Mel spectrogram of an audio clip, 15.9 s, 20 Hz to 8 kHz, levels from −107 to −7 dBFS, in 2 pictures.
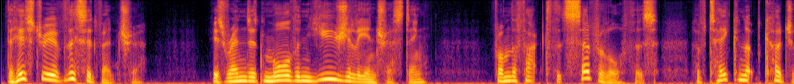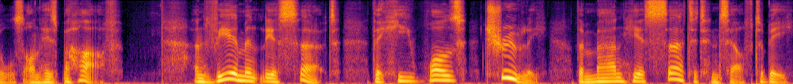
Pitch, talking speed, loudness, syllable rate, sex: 130 Hz, 145 wpm, -20 LUFS, 5.1 syllables/s, male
